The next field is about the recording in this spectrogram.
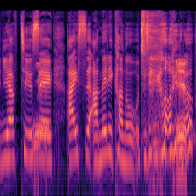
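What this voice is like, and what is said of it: Put-on Korean accent. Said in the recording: “you have to say it in a Korean accent.”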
